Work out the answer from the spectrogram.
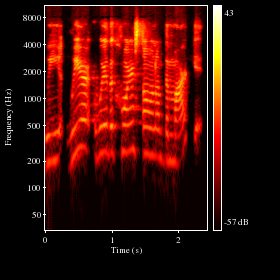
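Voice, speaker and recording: A woman's voice: on the high side, brisk, a bit bright, dull audio. A woman beauty editor answering interview questions in an emphatic, conversational way, repeating her key words.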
